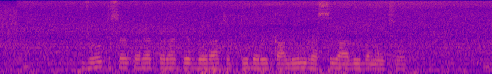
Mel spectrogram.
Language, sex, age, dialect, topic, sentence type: Maithili, male, 18-24, Angika, agriculture, statement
